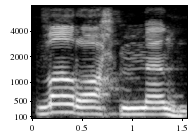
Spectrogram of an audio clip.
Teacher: گول تا جو ہے اس کو ہم کیا کریں گے، وقف کی صورت میں ساکن کر دیں گے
